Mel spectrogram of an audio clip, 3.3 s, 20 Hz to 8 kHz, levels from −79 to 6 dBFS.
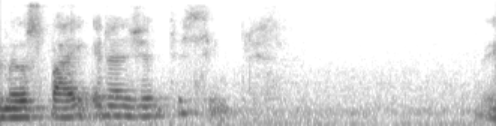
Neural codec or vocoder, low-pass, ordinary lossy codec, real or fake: none; 7.2 kHz; Opus, 16 kbps; real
